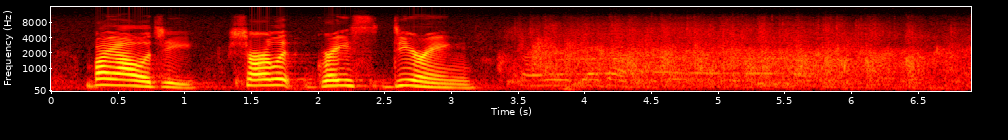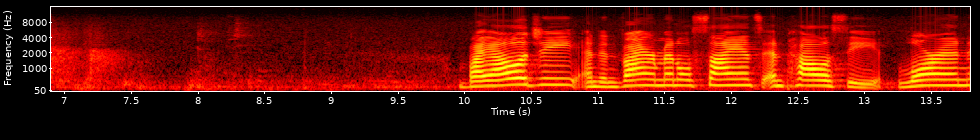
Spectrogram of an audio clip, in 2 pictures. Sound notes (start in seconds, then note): 3.3 audience applauding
